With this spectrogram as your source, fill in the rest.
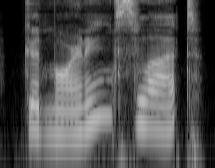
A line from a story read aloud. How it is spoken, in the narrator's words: would purr in his ears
